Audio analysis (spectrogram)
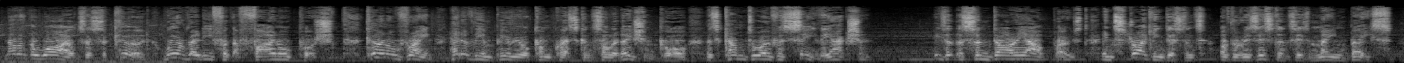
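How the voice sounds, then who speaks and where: An actor playing an eager, fawning Imperial army captain in a video game, with formal military manners. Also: male voice, on the high side, lively intonation, moderate pace, soft background music, natural voice, low-quality recording. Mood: eager, confident. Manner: obsequious, formal military address. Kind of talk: video game cutscene acting.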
